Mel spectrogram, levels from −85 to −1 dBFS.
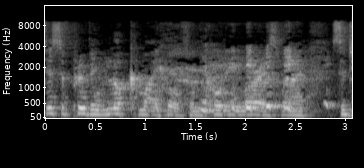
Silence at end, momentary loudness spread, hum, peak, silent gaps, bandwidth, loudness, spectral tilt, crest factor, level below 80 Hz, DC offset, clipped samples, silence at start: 0 s; 7 LU; none; -8 dBFS; none; 9.8 kHz; -26 LUFS; -5.5 dB/octave; 16 dB; -62 dBFS; under 0.1%; under 0.1%; 0 s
